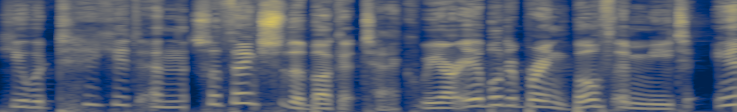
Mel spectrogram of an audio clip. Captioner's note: Return to American accent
